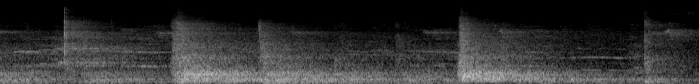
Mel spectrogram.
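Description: Basketball thumps on a concrete court under a metal roof: about five sharp hits, the two loudest about two and five seconds in, each followed by a long echo.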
